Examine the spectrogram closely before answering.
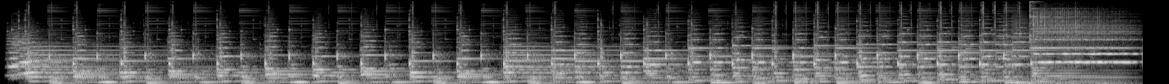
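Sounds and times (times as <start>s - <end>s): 
fast timer music: 0.1s - 11.4s.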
